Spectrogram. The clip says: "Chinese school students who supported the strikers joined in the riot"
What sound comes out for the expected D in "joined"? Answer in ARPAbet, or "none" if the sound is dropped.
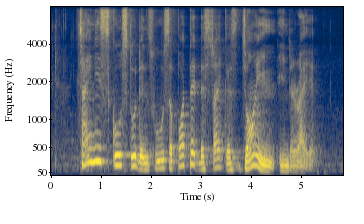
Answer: none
